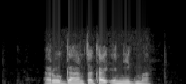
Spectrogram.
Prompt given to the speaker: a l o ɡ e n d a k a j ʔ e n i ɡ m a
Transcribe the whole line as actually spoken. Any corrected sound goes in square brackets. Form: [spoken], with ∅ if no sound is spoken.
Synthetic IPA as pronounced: a [ɾ] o ɡ [a] n [t] a k a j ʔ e n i ɡ m a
